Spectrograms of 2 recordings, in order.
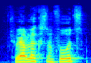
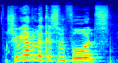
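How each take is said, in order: First: Lightly put-on nerdy stats presenter; hint of a dry data-nerd announcer; statistics voice. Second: Said in the usual way. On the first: Shown as a demonstration. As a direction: put on a mock serious stats voice. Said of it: "you reckon I could do a whole stream talking like that".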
